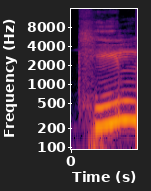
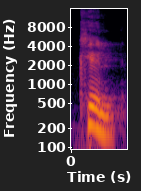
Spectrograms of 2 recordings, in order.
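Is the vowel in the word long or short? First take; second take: long; short. First: The vowel is said long. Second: The vowel is said short. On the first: The speaker calls it wrong. "खील नहीं कहेंगे" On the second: The speaker calls it right. "छोटी मात्रा का sound छोटा रहता है"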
